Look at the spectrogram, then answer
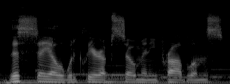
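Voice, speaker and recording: An impatient, scornful husband in an audio drama, played by a man. His voice sits on the low side and pushes with open exasperation, with clear music behind it. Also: flat delivery, normal speed, natural voice. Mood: exasperated urging. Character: impatient, dismissive husband eager to sell inherited land.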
